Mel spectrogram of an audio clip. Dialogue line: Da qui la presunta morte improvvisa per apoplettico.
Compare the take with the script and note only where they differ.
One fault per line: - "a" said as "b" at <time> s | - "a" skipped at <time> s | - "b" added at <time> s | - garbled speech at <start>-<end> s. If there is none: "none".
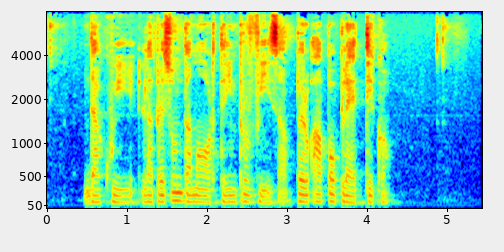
none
